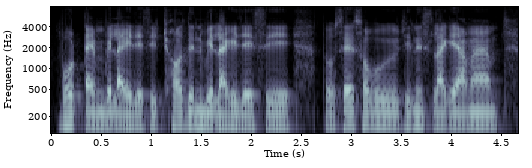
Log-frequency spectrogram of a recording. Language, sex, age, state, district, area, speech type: Odia, male, 18-30, Odisha, Kalahandi, rural, spontaneous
